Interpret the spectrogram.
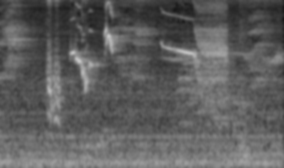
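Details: Oriental magpie-robin, a kacer, in an emotional playing song meant to provoke rival magpie-robins into singing; a few sharp whistled notes and a drawn-out downslurred whistle, with pauses between phrases.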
